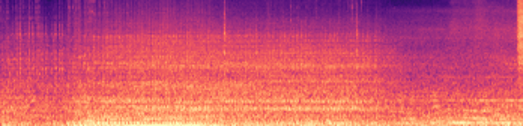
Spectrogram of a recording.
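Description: Golf cart driving along a dirt path: a steady motor hum with rattle and wind noise. Near the end the sound drops to a steadier low hum, and a single sharp click comes just before the end.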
